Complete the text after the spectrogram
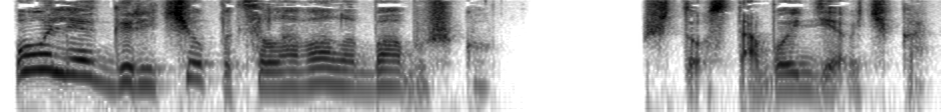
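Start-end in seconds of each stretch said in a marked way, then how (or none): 3.2-4.6 quiet concern. Acted. Grandmother concerned.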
